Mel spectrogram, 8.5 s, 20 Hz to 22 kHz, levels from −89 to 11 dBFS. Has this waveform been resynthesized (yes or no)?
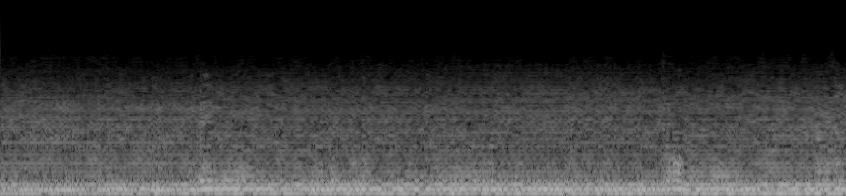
yes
